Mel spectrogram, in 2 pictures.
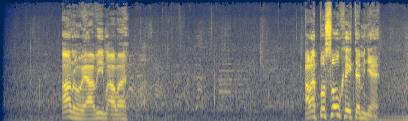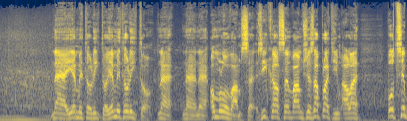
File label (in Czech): ukazka dabingu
